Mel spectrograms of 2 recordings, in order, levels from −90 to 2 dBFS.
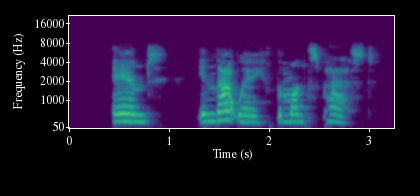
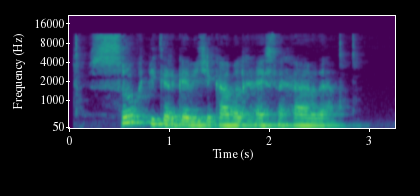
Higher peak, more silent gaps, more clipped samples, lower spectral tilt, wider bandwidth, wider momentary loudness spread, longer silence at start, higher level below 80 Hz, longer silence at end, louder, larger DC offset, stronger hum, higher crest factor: about the same, -10 dBFS vs -8 dBFS; neither; neither; second, -1.5 dB/octave vs -6 dB/octave; second, 7.8 kHz vs 11.5 kHz; first, 15 LU vs 9 LU; first, 0.45 s vs 0.05 s; second, -82 dBFS vs -56 dBFS; second, 0.25 s vs 0.5 s; second, -30 LUFS vs -22 LUFS; neither; neither; first, 22 dB vs 14 dB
